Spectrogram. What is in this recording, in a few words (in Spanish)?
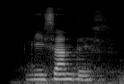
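"guisantes", Spanish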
